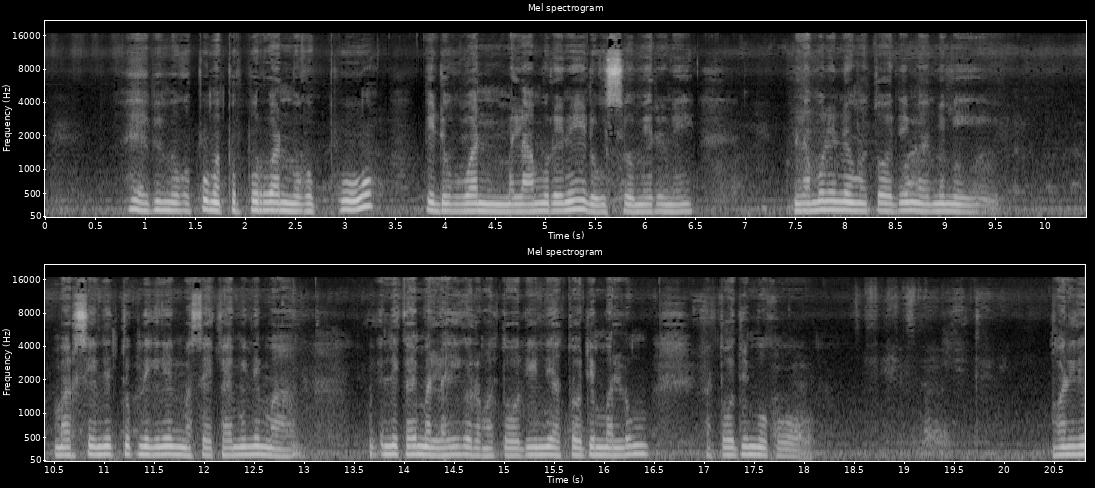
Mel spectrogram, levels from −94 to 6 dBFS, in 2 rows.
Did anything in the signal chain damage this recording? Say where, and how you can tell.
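No, nothing along the signal chain has audibly damaged this speech recording, and the signal holds steady and continuous without any trace of a defect introduced by capture, conversion, transmission, storage or playback.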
